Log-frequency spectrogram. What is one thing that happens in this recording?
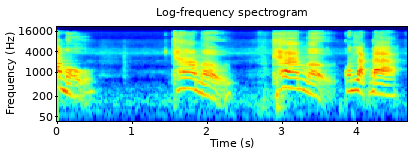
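A young girl speaks clearly, close by.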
